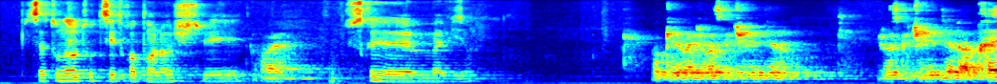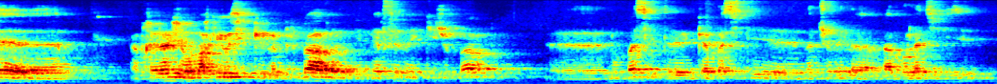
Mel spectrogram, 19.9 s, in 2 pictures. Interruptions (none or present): none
